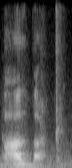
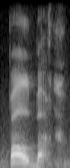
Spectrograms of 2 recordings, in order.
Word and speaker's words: Baalbek: I always forget the pronunciation. It's called Baalbek. Baalbek.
